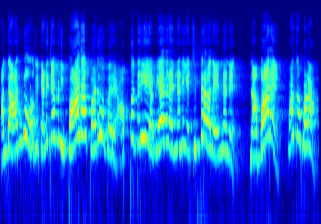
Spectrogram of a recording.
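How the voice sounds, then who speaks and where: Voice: extremely high pitch, animated, brisk, sharp tone, full character voice. A performer voicing a grieving, bitter young village man in a cartoon, with a Madurai Tamil accent. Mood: bitter, vowing. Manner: wounded, vowing, bitter.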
